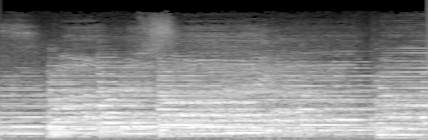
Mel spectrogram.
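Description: Upright piano and a vertically held woodwind playing a slow hymn-like piece together, the woodwind holding long notes of the melody over piano chords.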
